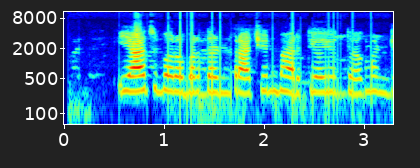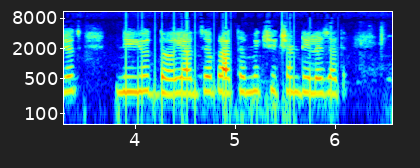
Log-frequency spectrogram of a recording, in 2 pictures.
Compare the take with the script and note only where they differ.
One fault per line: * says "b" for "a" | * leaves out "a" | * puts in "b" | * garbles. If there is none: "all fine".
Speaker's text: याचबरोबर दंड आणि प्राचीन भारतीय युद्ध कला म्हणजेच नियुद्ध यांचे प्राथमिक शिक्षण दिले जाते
* leaves out "आणि"
* leaves out "कला"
